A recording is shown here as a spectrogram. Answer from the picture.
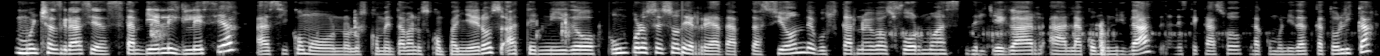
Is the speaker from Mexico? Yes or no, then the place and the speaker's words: yes; Mexico; moved away; Somos mexicanos los que estamos ahorita en esta plática y como migrantes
